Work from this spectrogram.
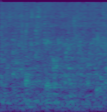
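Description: Warm tap water runs steadily over peace lily roots to rinse away the soil, a close, even gushing wash with no talk.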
